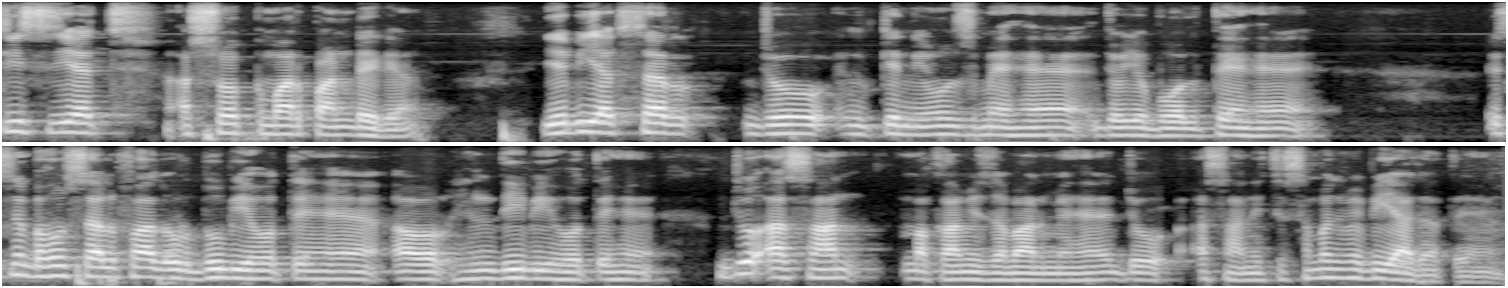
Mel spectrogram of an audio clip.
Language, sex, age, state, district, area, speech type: Urdu, male, 18-30, Bihar, Purnia, rural, spontaneous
